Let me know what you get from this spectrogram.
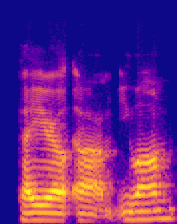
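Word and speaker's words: Kaiir Elam: And then, you know, two picks later, the, you know, the Bills move up and take Kair Elam. I believe that's how you say his name. – Yeah. Yeah.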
